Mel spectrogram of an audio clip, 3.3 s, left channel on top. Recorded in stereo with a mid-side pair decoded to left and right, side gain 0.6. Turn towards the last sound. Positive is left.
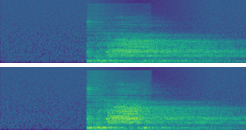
turn(degrees=-40)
